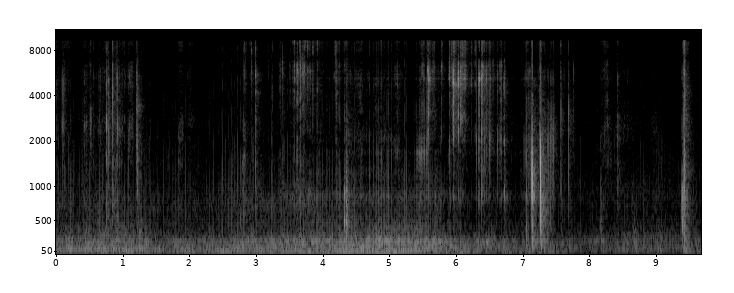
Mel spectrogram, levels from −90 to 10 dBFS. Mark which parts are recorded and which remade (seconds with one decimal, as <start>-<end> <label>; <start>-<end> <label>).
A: 0.0-3.8 recorded; 3.8-7.2 remade; 7.2-9.7 recorded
